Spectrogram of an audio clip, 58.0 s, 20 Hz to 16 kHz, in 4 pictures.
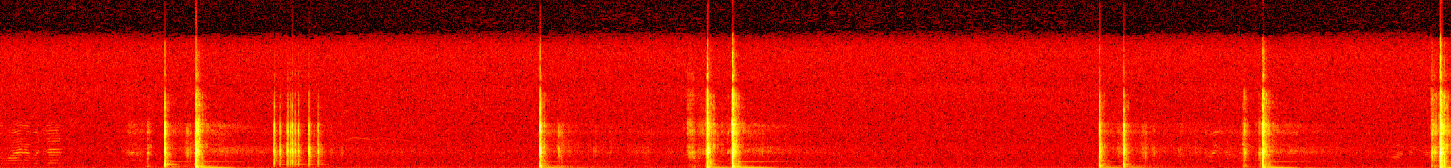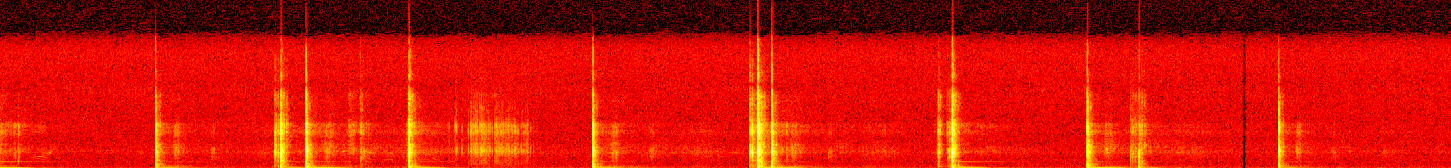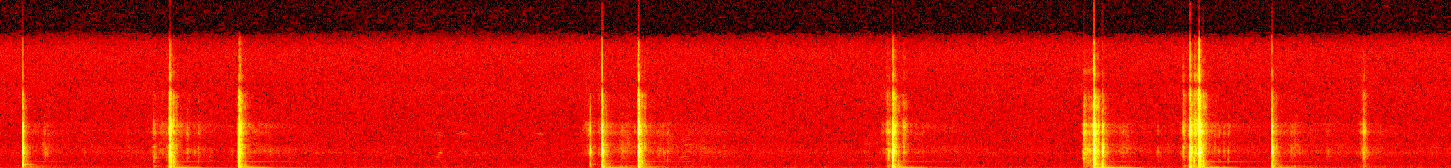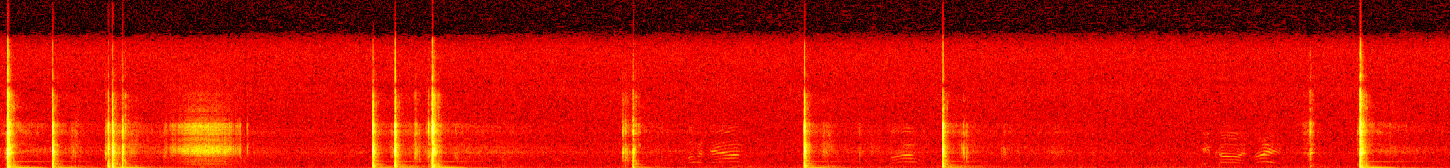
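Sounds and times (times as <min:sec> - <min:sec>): firework shells banging: 0:01.5 - 0:03.4, 0:16.1 - 0:19.9.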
